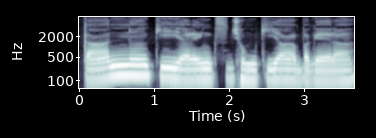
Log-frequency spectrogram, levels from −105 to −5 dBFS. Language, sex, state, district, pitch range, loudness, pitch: Hindi, male, Madhya Pradesh, Bhopal, 105-120 Hz, -12 LUFS, 110 Hz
